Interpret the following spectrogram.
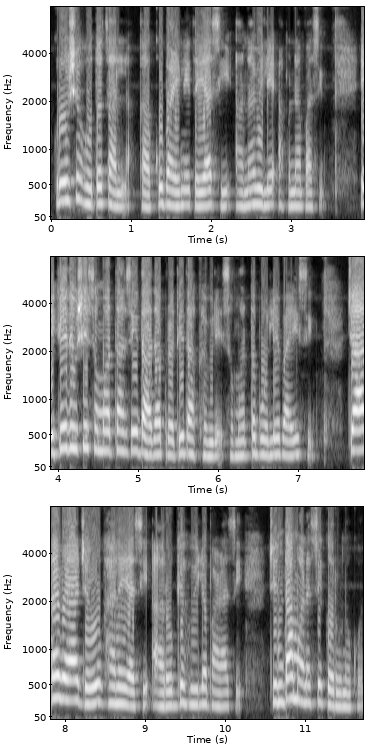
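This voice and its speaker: Mellow woman reciting devotional verse. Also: on the high side. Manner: steady recited verse cadence. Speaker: scripture reader.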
